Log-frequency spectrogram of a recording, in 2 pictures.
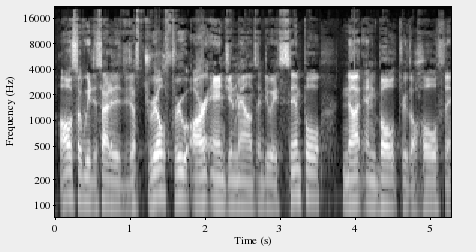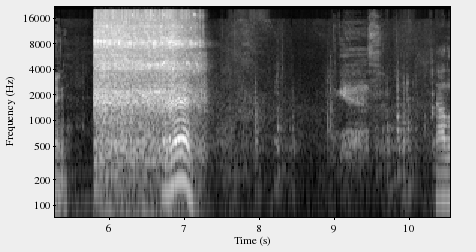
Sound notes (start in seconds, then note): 5.8 grinder buzzing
